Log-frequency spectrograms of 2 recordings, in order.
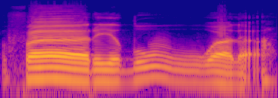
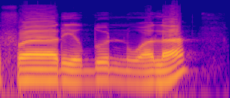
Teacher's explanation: Kita lihat di sini faridu wala, bukan lagi faridun wala, tapi tanwinnya masuk ke waw dan ini kita baca dengan bacaan idgham bi gunnah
